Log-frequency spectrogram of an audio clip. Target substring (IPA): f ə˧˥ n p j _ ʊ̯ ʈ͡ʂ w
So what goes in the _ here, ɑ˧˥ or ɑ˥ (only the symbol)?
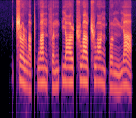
ɑ˥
